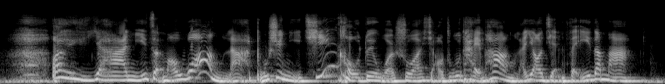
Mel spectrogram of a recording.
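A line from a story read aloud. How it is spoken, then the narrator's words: Smiling. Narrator (Chinese): 鸭大婶笑着对猪妈妈说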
